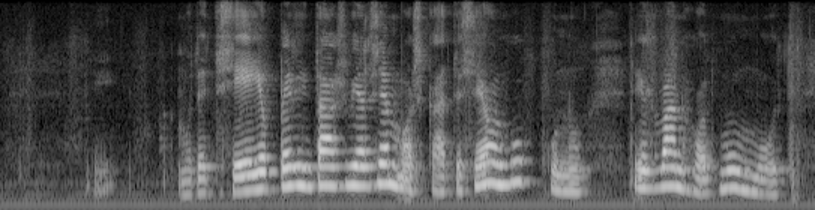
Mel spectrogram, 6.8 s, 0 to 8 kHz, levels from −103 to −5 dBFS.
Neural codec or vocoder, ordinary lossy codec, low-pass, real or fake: none; none; none; real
